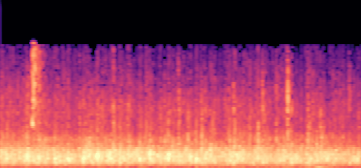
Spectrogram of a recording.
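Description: An audience applauds steadily for fantasy author Markus Heitz, ahead of a presentation of his novel Die Klinge des Schicksals: a dense wash of many hands clapping at an even, sustained loudness throughout, with no voices standing out above it.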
